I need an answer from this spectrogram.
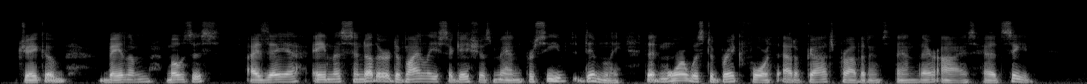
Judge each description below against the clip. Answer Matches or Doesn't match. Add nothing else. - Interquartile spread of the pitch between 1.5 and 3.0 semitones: Doesn't match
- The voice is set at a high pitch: Doesn't match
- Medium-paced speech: Matches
